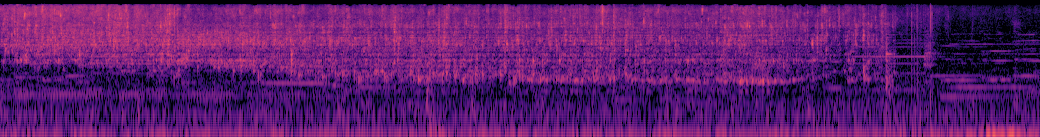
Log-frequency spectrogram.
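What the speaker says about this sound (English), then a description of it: "I'm gonna fill up the pan with some water." Running water pours steadily into a pan, a continuous rushing splash that shifts in tone as it fills, ending with a brief louder clatter.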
